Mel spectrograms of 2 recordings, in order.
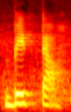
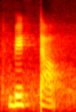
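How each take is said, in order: First: Said in the usual way. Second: बेटा said as बेट्टा, with a held double retroflex ट; doubled t in Khari Boli. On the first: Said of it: "जैसे बेटा को क्या बोलते हैं?". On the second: Shown as a demonstration. Teacher showing students the Khari Boli बेट्टा. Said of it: "संयुक्त व्यंजन तथा द्वित्व".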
